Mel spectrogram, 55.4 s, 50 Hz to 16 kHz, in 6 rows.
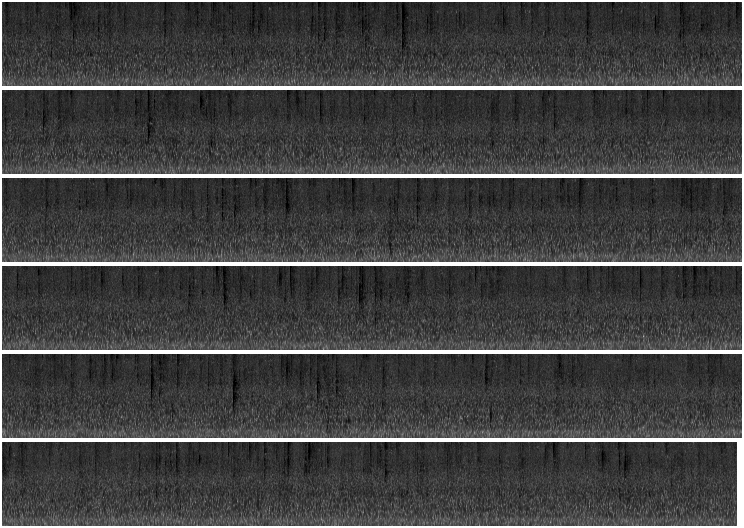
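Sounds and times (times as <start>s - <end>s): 
rain: 0.0s - 55.4s.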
